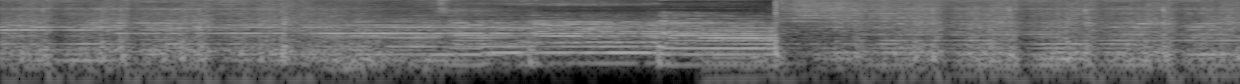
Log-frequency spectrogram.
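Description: Live rock band playing: electric guitar over a drum kit with a steady beat. About two seconds in the drums drop out, leaving held notes that step up in pitch. Just under four seconds in the full band comes back in at once.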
